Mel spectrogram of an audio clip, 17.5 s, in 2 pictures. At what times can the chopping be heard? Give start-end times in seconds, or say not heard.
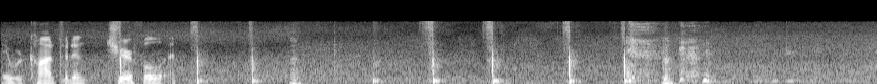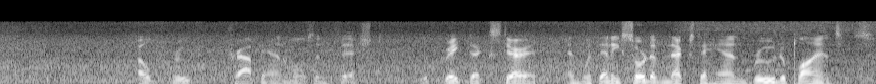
0.6-7.1.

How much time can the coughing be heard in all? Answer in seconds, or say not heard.
2 s.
